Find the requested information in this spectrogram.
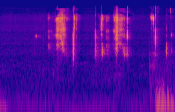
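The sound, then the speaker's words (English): A turtle bites and chews its food with crisp, crunchy snaps in irregular bursts, separated by brief quiet gaps, with a few duller low thuds near the end. “This fucking turtle is getting on that fucking ASMR wave. Listen to this shit.”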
